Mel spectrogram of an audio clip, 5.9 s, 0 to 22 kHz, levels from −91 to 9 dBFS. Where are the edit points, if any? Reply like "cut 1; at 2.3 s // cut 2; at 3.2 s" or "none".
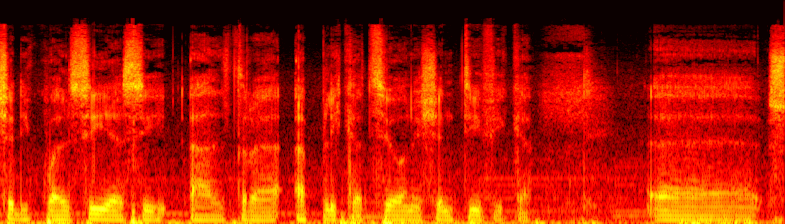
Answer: none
